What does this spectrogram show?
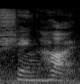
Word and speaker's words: Shanghai: So you want to learn from the locals that it's pronounced as Shanghai instead of Shanghai, right?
